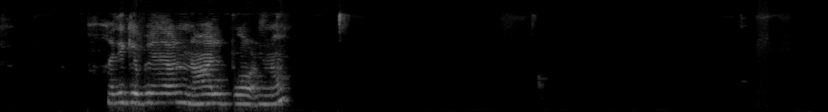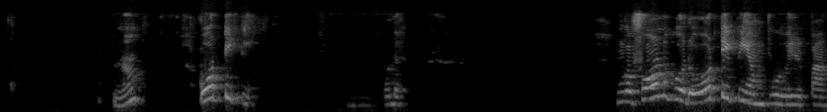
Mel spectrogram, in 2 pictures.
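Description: A child speaks in short bursts, close to a microphone.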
